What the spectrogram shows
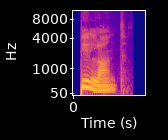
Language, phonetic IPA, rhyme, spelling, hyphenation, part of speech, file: Hungarian, [ˈpilːɒnt], -ɒnt, pillant, pil‧lant, verb, Hu-pillant.ogg
- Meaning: to glance (at something -ra/-re)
